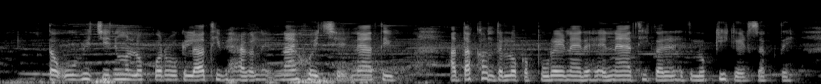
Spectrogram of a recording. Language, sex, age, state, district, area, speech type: Maithili, female, 18-30, Bihar, Begusarai, urban, spontaneous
